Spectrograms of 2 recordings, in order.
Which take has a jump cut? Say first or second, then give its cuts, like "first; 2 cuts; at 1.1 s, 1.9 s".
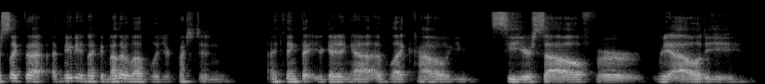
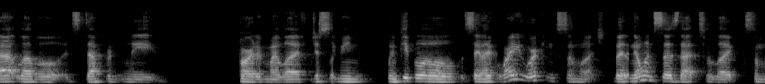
second; 3 cuts; at 3.3 s, 5.0 s, 6.3 s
